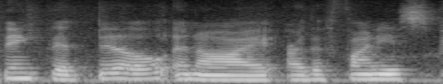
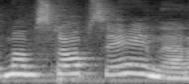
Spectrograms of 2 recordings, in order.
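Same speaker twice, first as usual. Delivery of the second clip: put-on higher, whiny teen protest; exasperated son; 9 semitones higher than usual. Son begging his mother to stop, higher and whiny. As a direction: plead with mom to stop. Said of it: "he's like".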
